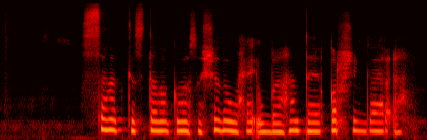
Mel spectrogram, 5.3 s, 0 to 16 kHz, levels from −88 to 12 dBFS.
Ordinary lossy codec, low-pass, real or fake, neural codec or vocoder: none; 14.4 kHz; fake; autoencoder, 48 kHz, 32 numbers a frame, DAC-VAE, trained on Japanese speech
